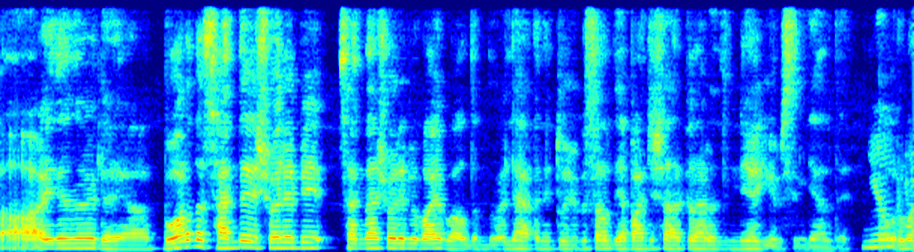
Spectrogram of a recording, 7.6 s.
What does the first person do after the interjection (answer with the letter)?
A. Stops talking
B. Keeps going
A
